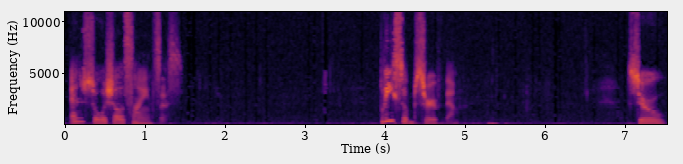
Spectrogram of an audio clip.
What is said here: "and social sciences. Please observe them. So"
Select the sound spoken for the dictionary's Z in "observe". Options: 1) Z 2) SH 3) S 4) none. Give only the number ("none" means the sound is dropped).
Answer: 3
